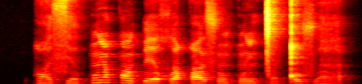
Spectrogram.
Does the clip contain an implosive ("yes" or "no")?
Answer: yes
